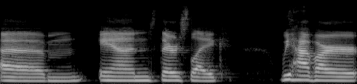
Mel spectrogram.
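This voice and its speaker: In a very clean recording with a silent background, a woman talks at a medium pitch. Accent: American. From North Dakota, US. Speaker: PhD student in fat studies. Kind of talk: casual chat.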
